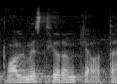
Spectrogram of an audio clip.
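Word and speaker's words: Ptolemy: टॉलमेजस theorem क्या होता है? देखिए दिखा रहे हैं। टॉलमेज पी साइलेंट होता है।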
